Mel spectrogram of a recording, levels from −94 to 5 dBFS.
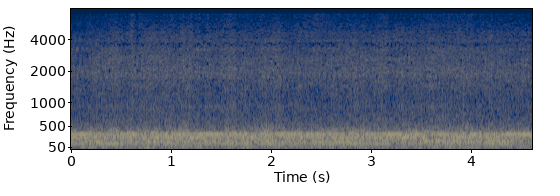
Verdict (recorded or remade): remade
